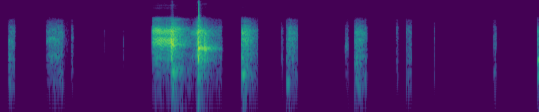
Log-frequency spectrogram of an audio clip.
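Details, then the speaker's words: Short, sharp, voiced hiccup sounds repeating irregularly in a quiet room, with one louder squeak; hiccups. "You have hiccups? got the hiccups."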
